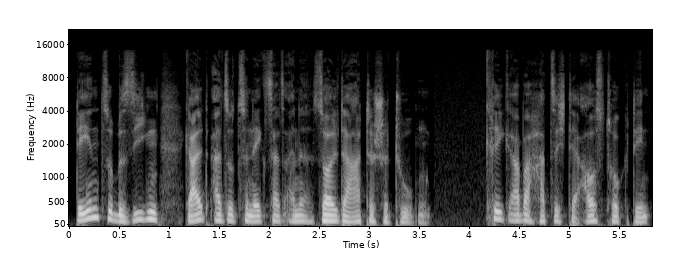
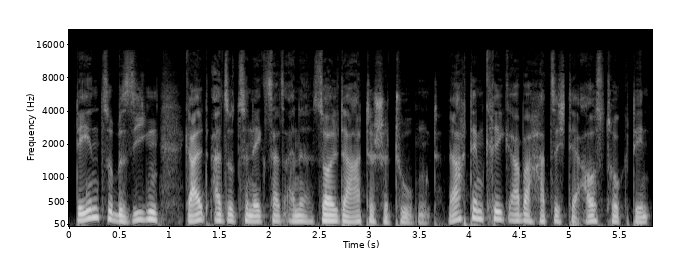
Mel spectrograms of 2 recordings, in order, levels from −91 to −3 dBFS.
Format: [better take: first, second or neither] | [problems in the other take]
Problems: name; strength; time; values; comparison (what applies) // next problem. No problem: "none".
second | audio cutting out; at 3.5 s for 0.5 s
